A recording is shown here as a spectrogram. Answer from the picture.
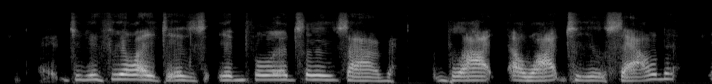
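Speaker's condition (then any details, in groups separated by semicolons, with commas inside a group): Non-progressive muscular dystrophy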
